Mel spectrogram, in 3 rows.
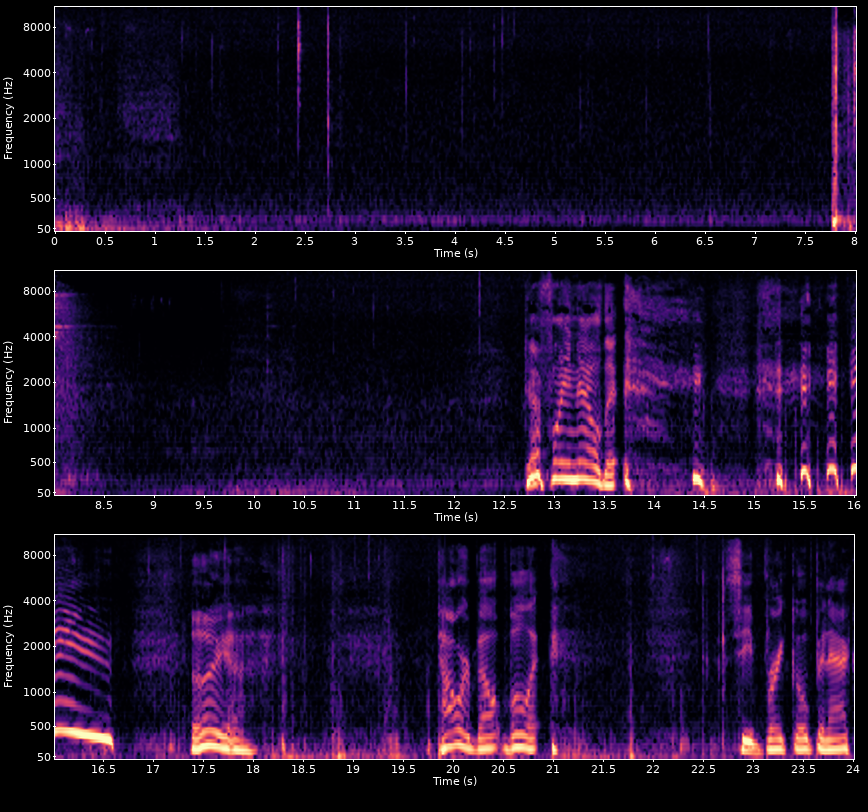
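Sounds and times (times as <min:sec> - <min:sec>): faint clicks: 0:01.2 - 0:04.6, 0:09.1 - 0:12.7, 0:21.2 - 0:22.8
loud gunshot: 0:07.7 - 0:08.6
bullet ringing on steel target: 0:07.8 - 0:08.4.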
